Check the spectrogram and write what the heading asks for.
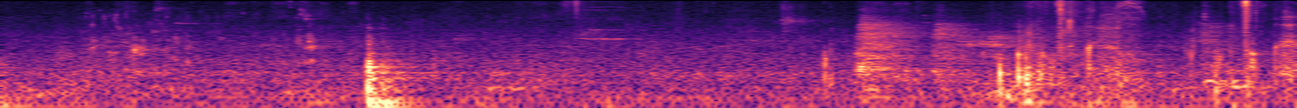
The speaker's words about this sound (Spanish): Perdonen, pero voy a servirme un poco de agua porque si no...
